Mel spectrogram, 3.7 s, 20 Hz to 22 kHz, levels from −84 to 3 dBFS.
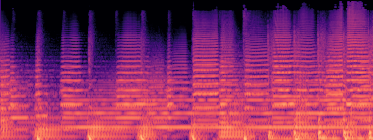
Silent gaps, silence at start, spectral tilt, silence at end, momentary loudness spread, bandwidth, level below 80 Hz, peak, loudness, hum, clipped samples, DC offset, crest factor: none; 0 s; -4.5 dB/octave; 0 s; 6 LU; over 20 kHz; -26 dBFS; 0 dBFS; -16 LUFS; none; under 0.1%; under 0.1%; 14 dB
